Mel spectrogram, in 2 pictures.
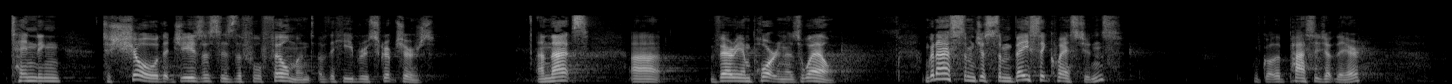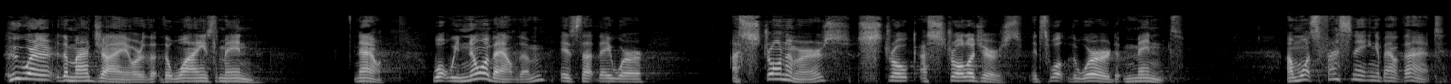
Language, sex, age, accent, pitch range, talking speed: English, male, 40-59, British, 135-180 Hz, 135 wpm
